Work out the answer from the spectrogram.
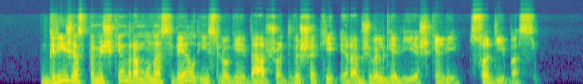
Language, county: Lithuanian, Alytus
